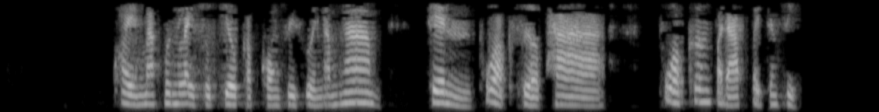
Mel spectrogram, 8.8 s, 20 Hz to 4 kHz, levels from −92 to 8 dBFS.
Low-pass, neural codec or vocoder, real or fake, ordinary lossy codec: 3.6 kHz; vocoder, 44.1 kHz, 128 mel bands, Pupu-Vocoder; fake; MP3, 16 kbps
